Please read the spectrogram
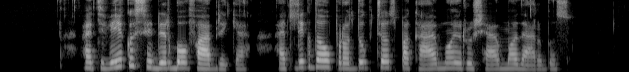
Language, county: Lithuanian, Vilnius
